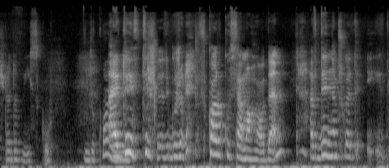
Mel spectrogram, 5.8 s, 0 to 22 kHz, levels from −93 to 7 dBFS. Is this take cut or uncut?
cut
